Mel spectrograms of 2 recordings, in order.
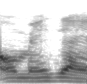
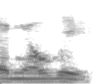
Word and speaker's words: Omega: radian per detik eh dibacanya Omega ya Jangan dibaca nyawe kemudian percepatan dengan Alfa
